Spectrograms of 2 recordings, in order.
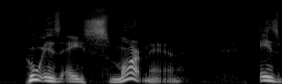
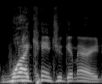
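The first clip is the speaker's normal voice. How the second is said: louder, hammed-up father demanding; mock angry demand; 8 dB louder than usual. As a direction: bark the question at her. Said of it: "And he's like".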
